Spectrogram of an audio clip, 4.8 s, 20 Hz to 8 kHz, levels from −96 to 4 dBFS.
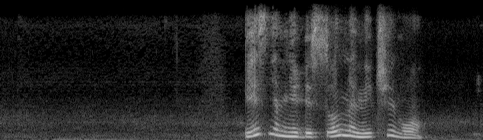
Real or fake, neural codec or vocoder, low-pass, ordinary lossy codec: fake; codec, 24 kHz, 0.9 kbps, WavTokenizer, medium music audio release; 7.2 kHz; Opus, 32 kbps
